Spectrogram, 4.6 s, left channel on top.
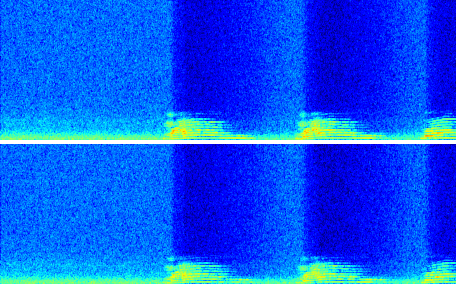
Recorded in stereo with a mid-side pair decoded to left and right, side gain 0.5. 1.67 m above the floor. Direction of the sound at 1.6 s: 35° left.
